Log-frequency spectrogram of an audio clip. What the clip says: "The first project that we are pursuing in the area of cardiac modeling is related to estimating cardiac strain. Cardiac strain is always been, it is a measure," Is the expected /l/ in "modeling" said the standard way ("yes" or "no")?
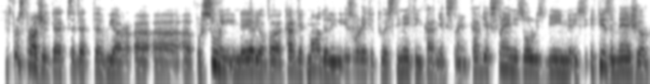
yes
